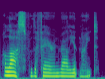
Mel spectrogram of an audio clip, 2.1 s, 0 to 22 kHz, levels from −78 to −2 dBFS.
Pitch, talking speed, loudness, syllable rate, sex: 170 Hz, 200 wpm, -18 LUFS, 4.8 syllables/s, female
